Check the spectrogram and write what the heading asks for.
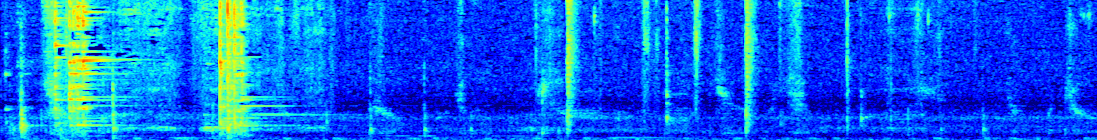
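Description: Metallic clinks and rattles from handling a circuit board and a soldering iron: two louder ringing clusters in the first two seconds, then scattered light clicks.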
